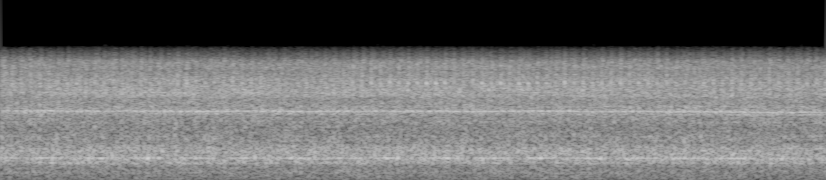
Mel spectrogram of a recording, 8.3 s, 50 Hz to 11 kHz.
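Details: Lada Priora 2 with 21127 engine, 5000 km, cold idle: fast uneven light tapping, two or three taps a second, over steady engine hum; knock source unclear.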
